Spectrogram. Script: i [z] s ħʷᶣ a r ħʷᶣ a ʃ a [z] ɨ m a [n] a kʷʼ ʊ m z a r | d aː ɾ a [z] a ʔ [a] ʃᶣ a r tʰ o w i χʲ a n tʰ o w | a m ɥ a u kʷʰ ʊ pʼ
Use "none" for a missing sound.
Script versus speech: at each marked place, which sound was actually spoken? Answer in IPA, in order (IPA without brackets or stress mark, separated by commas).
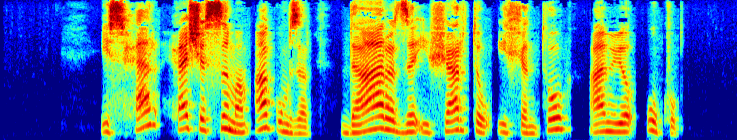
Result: none, s, m, d͡z, i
